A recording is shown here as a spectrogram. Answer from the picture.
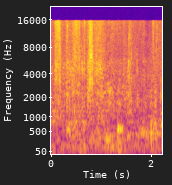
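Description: Saint Bernard sniffing and mouthing at a raw buffalo heart, a string of short, irregular noises.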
